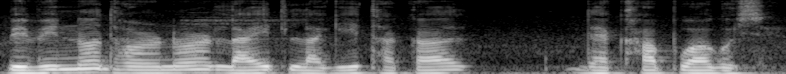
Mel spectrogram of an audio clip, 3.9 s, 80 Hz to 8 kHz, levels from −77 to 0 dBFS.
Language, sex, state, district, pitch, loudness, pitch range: Assamese, male, Assam, Kamrup Metropolitan, 125 Hz, -15 LUFS, 120-130 Hz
